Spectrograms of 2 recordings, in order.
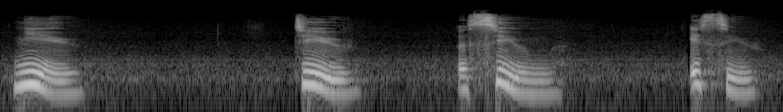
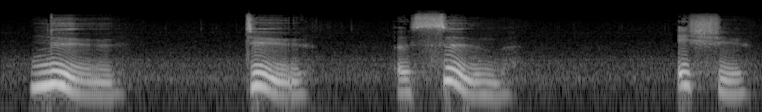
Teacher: Like the British model will say new, do, assume, issue. And the American model will elide this y sound, and they become new, do, assume, issue. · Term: y dropping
